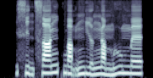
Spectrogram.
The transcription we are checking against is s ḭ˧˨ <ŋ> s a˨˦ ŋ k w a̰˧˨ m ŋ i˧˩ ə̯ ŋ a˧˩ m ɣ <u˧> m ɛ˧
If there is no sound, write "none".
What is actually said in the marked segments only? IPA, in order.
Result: n, u˧

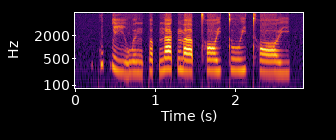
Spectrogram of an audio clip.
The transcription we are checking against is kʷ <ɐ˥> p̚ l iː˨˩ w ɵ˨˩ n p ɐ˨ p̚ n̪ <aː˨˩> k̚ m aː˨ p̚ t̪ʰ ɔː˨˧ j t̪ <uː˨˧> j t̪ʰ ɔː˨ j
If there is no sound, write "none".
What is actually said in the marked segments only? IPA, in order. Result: ɐ˥, aː˧, uː˨˧

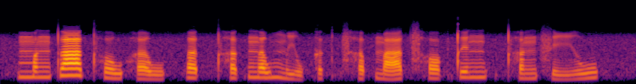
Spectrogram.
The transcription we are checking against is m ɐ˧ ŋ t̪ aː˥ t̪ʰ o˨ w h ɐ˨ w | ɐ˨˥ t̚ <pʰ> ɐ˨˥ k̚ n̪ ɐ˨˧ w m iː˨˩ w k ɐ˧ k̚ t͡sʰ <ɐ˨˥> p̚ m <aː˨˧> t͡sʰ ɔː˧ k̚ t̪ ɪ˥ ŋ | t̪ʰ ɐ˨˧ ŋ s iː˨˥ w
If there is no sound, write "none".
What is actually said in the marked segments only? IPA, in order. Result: t̪ʰ, ɐ˨˥, aː˨˥

